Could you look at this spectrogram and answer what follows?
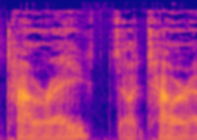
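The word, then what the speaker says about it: Taweret: Arut, with the goddess Taroet. I'm really not sure I'm pronouncing that right, because the pronunciation guide I found online says Taure, like you don't pronounce the last T.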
